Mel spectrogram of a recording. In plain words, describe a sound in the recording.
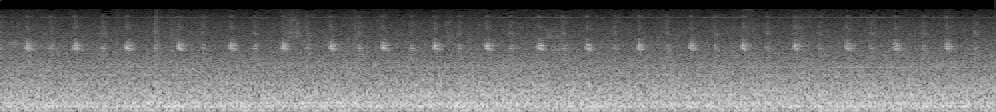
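A vehicle's engine drones steadily as it drives.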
